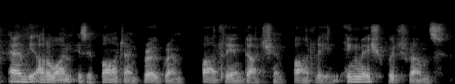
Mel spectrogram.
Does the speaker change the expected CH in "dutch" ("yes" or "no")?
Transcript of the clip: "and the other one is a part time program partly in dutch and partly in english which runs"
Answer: no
